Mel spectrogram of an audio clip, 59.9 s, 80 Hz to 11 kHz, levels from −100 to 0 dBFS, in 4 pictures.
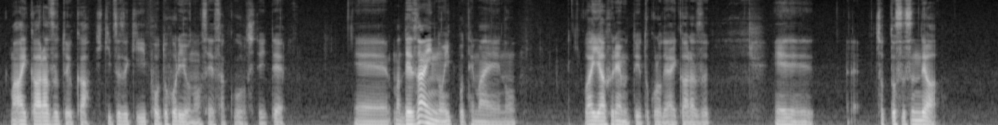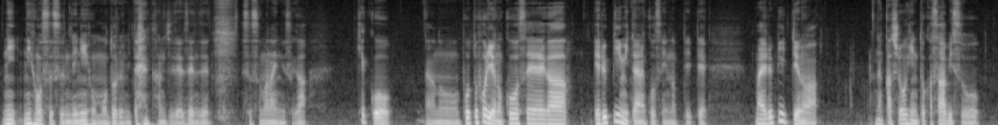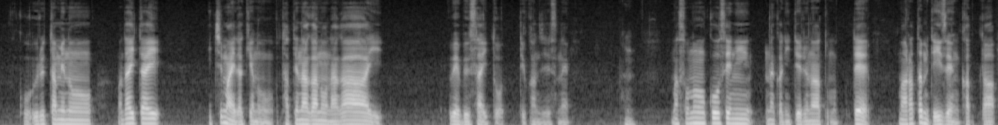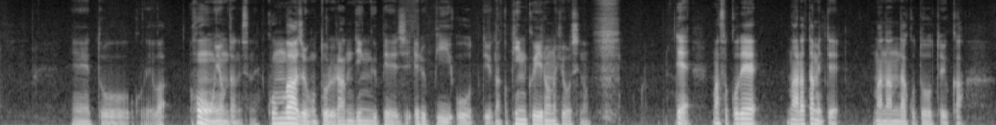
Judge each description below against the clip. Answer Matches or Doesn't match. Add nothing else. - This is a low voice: Matches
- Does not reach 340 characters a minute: Matches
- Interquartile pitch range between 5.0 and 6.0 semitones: Matches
